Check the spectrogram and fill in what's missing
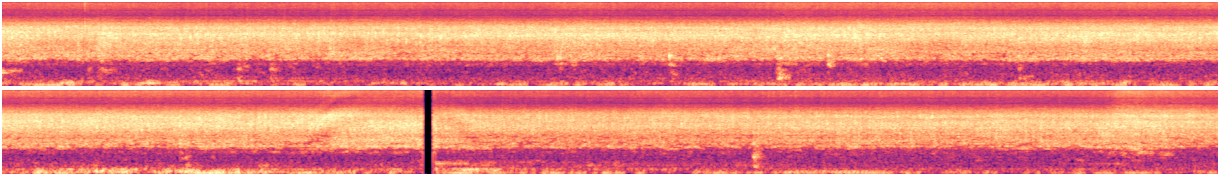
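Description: Tandoori chicken sizzles steadily in a pan on high flame, a continuous loud frying hiss with faint crackles throughout and one brief dropout partway through.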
